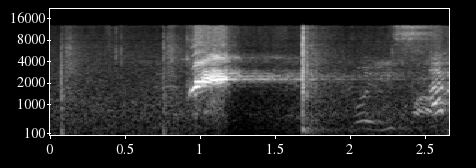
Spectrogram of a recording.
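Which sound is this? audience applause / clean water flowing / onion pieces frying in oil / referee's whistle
referee's whistle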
